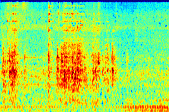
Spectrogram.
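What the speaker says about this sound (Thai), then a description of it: "นี่คือรถแมคโครนะครับเครื่องจักรขนาดหนักนะครับกำลัง ทำงานนะครับ" An excavator building a flood embankment of sandbags and big bags beside a river, grinding and clanking mechanically with a steady engine rumble underneath, loud and continuous.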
